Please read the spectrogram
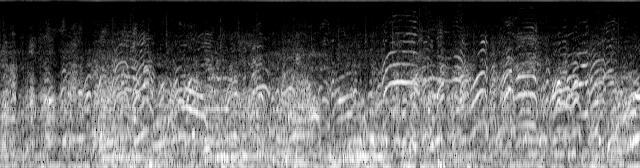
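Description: A pack of spotted hyenas giggling, many high cries that rise and fall, overlapping without a break. This is the excited, stressed giggle hyenas give in a fight with a lion.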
